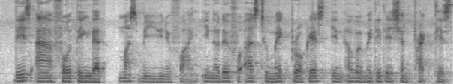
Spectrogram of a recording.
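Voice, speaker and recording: There is noticeable background noise in this clip. The speaker is a man with a fairly low pitch. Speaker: buddhist monk meditation teacher. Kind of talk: dharma talk before guided meditation. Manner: fast.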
